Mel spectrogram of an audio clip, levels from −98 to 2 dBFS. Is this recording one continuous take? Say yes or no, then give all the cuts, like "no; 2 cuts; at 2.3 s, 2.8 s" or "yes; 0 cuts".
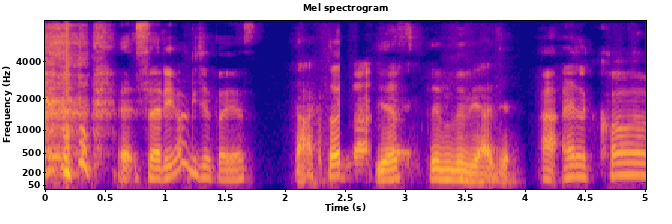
no; 2 cuts; at 2.5 s, 4.0 s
